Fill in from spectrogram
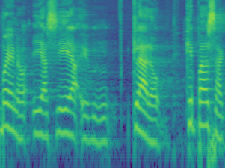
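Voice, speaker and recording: A woman speaks at a fairly slow pace. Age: 50s. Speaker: actress. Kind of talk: round table talk. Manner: animated.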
